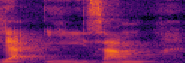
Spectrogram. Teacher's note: you have these kind of closed mouth consonants at the end um that were dropped in uh in Mandarin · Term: end stop consonants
